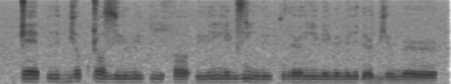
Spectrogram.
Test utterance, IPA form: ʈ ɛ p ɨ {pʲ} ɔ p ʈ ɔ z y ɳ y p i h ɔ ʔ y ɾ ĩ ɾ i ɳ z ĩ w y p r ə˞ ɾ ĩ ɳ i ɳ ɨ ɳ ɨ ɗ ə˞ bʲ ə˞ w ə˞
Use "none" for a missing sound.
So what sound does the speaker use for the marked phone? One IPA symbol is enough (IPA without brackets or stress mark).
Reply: bʲ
